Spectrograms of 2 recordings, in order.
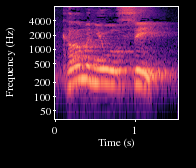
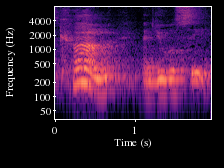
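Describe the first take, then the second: First: "Come and you will see" higher and louder, with "Come" punched; emphatic invitation. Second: Said in the usual way. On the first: Acted. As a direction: call out "Come" as a bold invitation. Quoting Jesus twice.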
